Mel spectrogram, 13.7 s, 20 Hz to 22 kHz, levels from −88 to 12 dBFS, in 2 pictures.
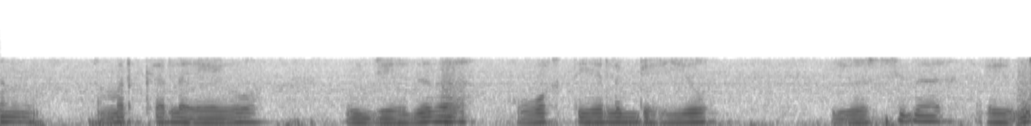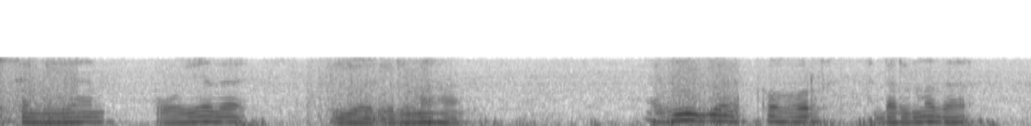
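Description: Speech heard through a Bluetooth CVSD headset codec: nothing reaches above 4 kHz, s sounds are scratchy and a granular hiss sits underneath, unlike the smooth muffling of a plain low-pass filter. Bit errors on a Bluetooth voice link, at a few percent, add bursts of rushing crackle rather than sharp clicks, at 2.94–3.10 s just before "waqtiga la bixiyo", 6.78–7.40 s just after "iyo sida ay", 8.91–9.75 s and 11.23–11.80 s.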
